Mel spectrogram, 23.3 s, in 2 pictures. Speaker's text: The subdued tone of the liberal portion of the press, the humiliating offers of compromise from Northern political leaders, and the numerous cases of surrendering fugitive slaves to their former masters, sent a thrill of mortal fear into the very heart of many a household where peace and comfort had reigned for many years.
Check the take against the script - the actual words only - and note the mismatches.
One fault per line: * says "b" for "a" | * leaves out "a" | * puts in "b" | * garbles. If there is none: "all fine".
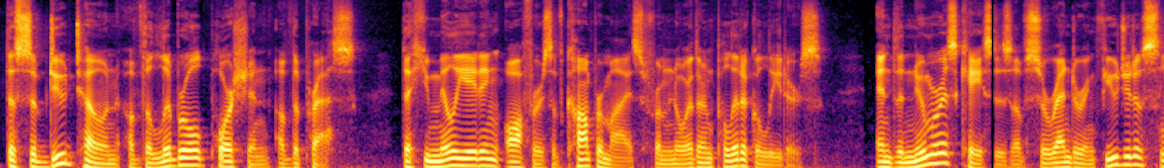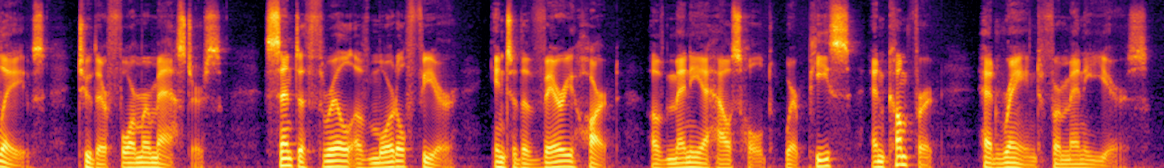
all fine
